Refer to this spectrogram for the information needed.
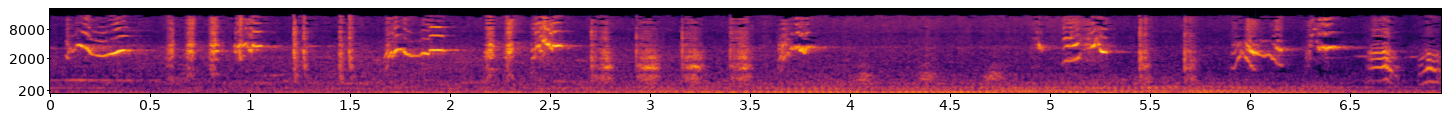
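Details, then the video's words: Javan myna singing for young birds to learn: twisting whistled notes broken up by scratchy clicks and rasps, over a steady low background hum. "Suara Jalak kebo MAsteran Buat Pancingan Burung Jalak Kebo Muda"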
